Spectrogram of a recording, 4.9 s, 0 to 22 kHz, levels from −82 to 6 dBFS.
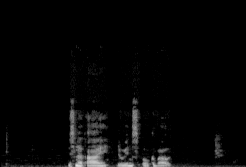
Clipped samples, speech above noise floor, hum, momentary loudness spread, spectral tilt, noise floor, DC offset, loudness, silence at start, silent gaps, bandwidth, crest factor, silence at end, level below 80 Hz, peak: under 0.1%; 47 dB; none; 13 LU; -6.5 dB/octave; -66 dBFS; under 0.1%; -20 LUFS; 1.35 s; none; 9.2 kHz; 20 dB; 1.5 s; -60 dBFS; -2 dBFS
